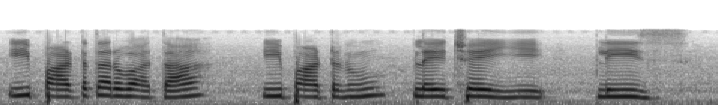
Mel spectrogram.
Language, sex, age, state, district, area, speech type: Telugu, female, 18-30, Andhra Pradesh, Kakinada, rural, read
